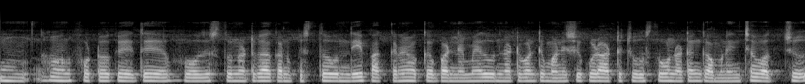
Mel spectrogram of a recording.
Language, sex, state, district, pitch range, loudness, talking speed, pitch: Telugu, female, Andhra Pradesh, Visakhapatnam, 160-170 Hz, -17 LUFS, 135 wpm, 165 Hz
